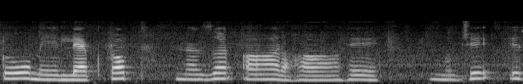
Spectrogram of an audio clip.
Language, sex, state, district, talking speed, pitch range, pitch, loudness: Hindi, female, Madhya Pradesh, Umaria, 105 wpm, 210-265 Hz, 230 Hz, -18 LUFS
